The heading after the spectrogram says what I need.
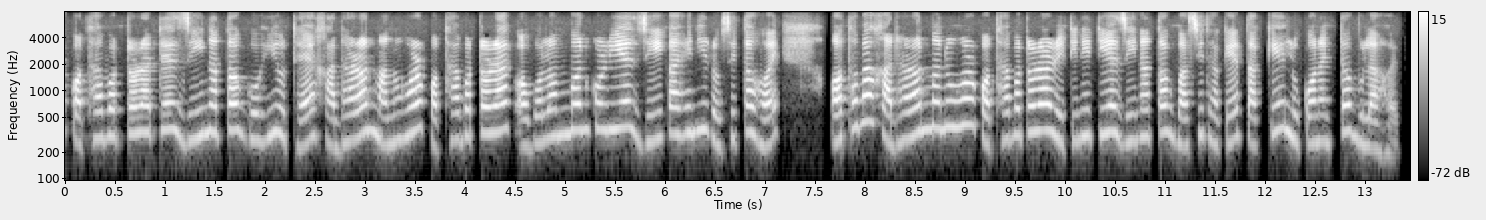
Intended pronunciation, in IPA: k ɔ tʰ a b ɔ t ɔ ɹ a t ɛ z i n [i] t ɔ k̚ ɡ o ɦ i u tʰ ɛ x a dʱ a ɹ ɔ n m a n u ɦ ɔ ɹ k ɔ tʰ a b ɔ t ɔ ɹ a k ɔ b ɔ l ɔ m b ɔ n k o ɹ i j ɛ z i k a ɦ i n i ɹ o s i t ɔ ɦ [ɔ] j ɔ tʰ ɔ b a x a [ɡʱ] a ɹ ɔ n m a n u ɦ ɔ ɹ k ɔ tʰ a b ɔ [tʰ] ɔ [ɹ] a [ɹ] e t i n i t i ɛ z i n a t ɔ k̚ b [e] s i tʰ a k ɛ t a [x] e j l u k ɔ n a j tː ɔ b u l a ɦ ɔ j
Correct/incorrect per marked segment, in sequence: incorrect, correct, incorrect, incorrect, correct, correct, incorrect, incorrect

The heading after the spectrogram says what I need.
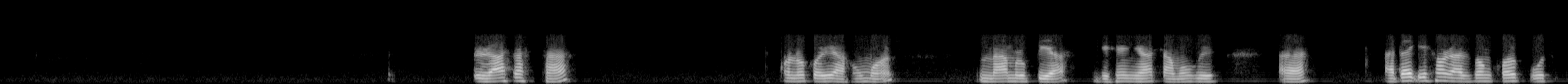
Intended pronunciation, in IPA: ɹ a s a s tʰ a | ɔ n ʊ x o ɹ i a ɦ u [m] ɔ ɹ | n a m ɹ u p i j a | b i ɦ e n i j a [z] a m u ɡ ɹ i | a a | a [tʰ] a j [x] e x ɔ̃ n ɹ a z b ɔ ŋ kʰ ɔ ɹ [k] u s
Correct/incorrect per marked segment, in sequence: correct, incorrect, incorrect, incorrect, correct

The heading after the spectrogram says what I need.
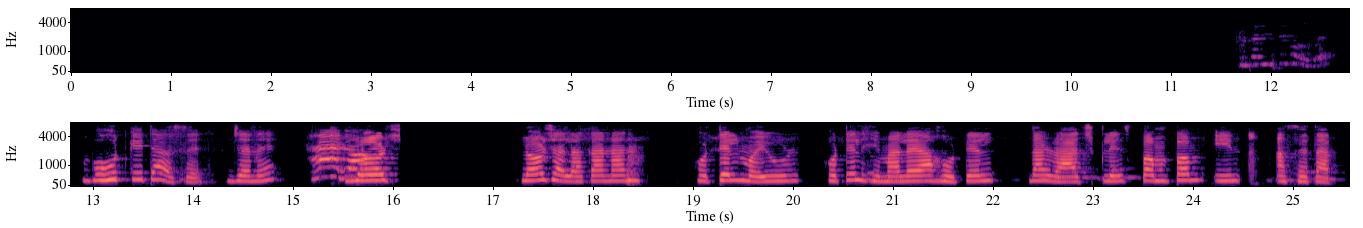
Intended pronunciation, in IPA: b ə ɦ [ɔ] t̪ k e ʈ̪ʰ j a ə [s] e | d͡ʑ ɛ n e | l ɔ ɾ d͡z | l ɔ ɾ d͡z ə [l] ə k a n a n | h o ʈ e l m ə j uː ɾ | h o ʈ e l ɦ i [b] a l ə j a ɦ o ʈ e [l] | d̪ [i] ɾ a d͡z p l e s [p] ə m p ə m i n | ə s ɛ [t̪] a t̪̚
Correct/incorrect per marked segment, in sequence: incorrect, correct, correct, incorrect, correct, incorrect, correct, correct

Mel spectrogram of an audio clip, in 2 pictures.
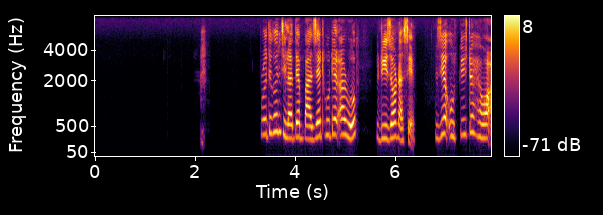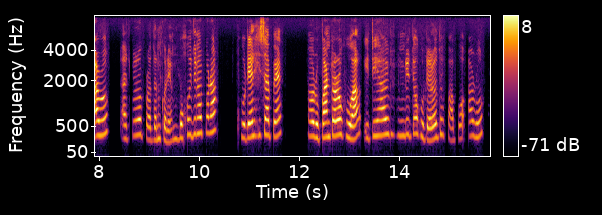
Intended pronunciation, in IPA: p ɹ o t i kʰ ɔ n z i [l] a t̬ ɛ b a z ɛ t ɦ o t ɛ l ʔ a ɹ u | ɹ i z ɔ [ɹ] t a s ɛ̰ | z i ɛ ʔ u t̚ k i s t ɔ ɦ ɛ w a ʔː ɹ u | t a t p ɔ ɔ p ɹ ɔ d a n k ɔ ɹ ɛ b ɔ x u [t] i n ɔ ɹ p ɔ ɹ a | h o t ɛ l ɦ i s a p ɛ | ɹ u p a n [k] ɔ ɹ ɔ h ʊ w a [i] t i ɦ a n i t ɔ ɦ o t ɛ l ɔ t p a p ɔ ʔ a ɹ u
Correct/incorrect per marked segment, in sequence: correct, correct, incorrect, incorrect, correct

